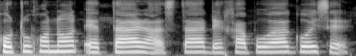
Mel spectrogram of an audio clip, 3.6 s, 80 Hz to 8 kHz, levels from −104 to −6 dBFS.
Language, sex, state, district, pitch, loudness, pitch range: Assamese, female, Assam, Sonitpur, 240 Hz, -18 LUFS, 230-250 Hz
